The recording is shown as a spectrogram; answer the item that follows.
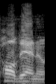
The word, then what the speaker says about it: Dano: Paul Dano is the way it's pronounced.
